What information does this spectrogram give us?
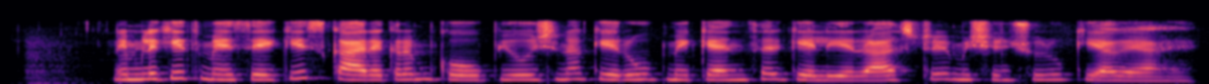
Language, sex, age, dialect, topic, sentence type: Hindi, female, 31-35, Hindustani Malvi Khadi Boli, banking, question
